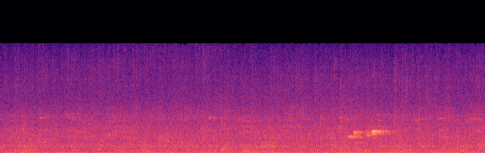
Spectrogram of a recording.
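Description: Steady low hum and hiss of an indoor aviary's room tone, with one short rising bird chirp about four and a half seconds in.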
